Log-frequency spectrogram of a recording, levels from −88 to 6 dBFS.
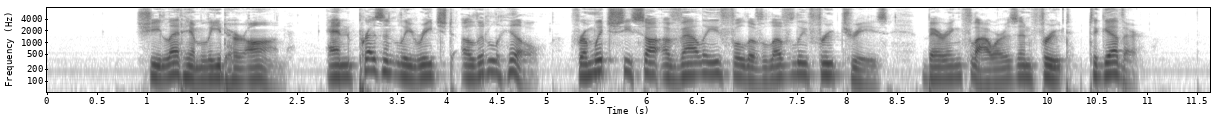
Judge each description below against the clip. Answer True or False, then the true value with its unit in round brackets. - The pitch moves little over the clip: False (4.2 semitones)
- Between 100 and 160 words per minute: True (145 wpm)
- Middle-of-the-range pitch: False (130 Hz)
